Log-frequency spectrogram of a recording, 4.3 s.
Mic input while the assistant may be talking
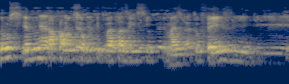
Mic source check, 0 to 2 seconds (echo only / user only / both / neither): echo only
